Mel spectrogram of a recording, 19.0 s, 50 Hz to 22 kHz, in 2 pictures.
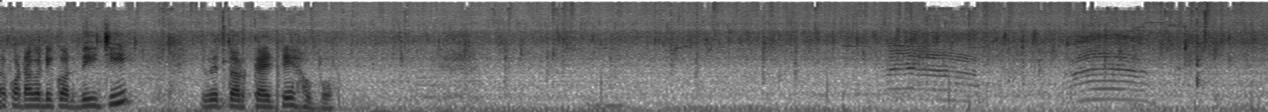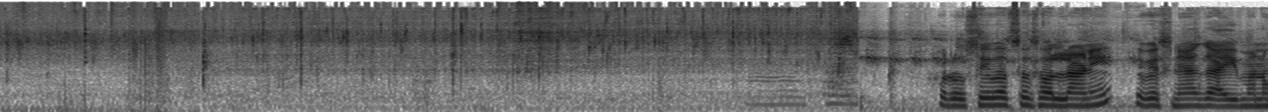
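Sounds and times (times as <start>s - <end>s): oil sizzling in a pan: 0.0s - 16.0s
cat meowing: 6.6s - 8.7s.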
